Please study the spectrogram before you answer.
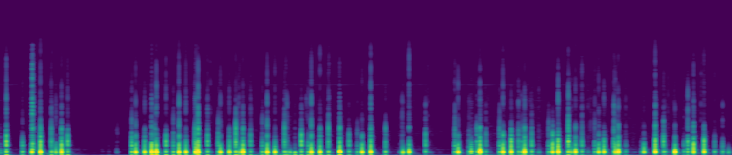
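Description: A box is tapped with silicone rubber pads on the fingertips, producing rapid bursts of short, soft, dry taps with a midrange knock and almost no ring. A brief pause near the start and another around the middle separate the fast, fluttering runs of tapping.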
